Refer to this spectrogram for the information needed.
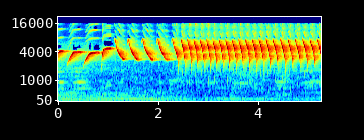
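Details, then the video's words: White AF canary in long-duration song: rising whistled slurs repeated about twice a second, then a rapid run of fast, buzzy downward-sweeping notes rolling on without pause. "KENARI AF PUTIH DURASI PANJANG"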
